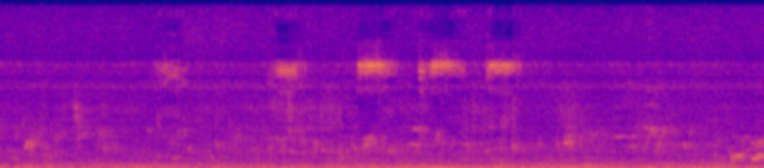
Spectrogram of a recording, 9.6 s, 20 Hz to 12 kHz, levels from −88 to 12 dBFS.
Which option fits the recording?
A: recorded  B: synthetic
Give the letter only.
B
